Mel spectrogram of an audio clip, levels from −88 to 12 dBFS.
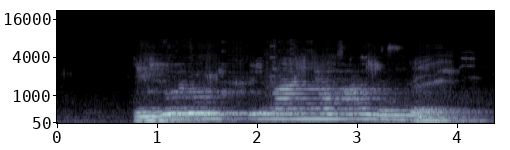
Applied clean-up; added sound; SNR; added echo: neural separator model SepFormer DNS4.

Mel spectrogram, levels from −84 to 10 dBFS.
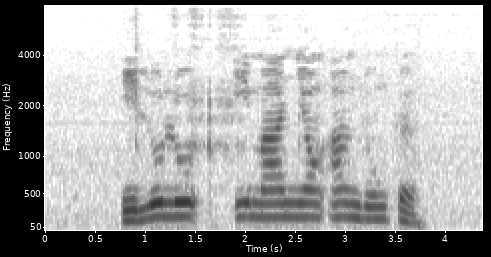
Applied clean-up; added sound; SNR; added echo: none; none; none; none.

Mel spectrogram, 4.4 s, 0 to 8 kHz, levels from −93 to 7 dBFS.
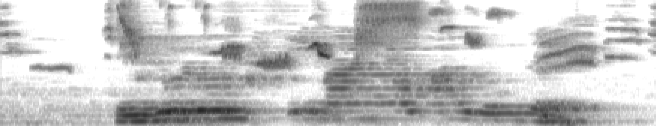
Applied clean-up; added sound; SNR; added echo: classical method WPE with log-MMSE.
